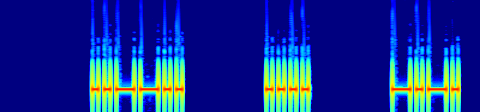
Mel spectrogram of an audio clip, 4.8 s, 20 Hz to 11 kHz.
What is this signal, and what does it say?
Morse code, heard as a keyed tone, about 20 wpm, spaced as for 8 wpm, 700 Hz. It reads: ?HC
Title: 152 Lesson 25e - Letter p - Three Characters 20wpm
